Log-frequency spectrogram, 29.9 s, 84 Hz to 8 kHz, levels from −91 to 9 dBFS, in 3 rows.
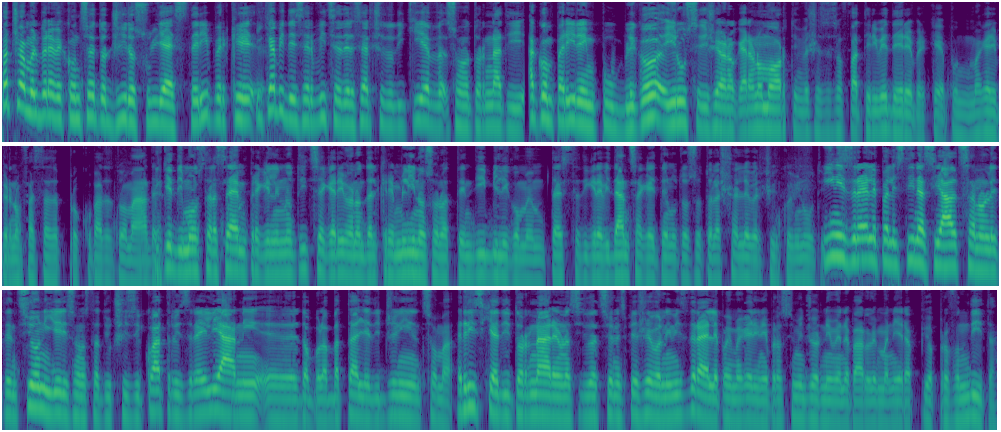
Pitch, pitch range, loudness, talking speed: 125 Hz, 115-150 Hz, -26 LUFS, 225 wpm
